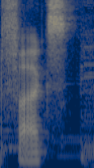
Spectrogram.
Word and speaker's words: FKS: Maybe it would work on Fux. Oh, that's actually the canonical pronunciation of that acronym for the record.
